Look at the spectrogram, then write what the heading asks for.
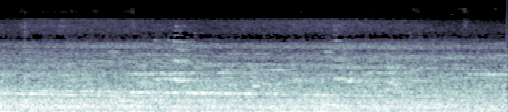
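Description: JR West electric commuter train running alongside the platform: a steady rumble of wheels on rail, with a whine that slowly falls in pitch as the train slows.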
